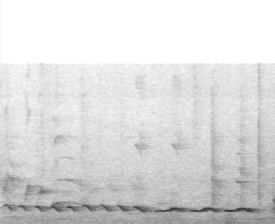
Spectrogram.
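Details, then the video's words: Black-throated laughingthrush singing vigorously while dancing with its tail: a fast run of rolling, slurred whistles, then a few higher looping notes, over steady background hiss. "Khướu bạc má HÓT MÚA ĐUÔI cực sung"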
